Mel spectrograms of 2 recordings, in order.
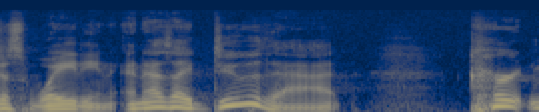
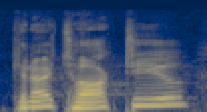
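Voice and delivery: louder, higher confrontational demand; imitating a huge guy calling the comedian out; big guy challenge; 7 semitones higher, 9 dB louder than usual. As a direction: square up, loud and blunt. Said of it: "he just goes".

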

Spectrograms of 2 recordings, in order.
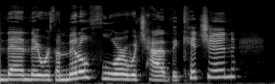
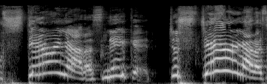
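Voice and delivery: ordinary talk

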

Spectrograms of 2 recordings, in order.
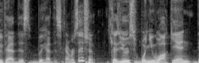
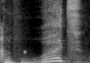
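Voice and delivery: soft, high rising incredulity; stunned, quietly pitched up; mock disbelief; 5 semitones higher, 9 dB quieter than usual. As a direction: draw out a hushed, high-pitched question. Mock disbelief at the clerk's remark.

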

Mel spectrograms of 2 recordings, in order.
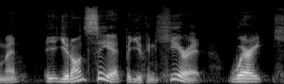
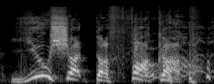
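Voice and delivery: slow, weighty threat leaning hard on fuck; stress on fuck; 6 semitones higher, much slower than usual. Retold or imitated. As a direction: drag it out and hit fuck like a man about to swing. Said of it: "And the emphasis on fuck".

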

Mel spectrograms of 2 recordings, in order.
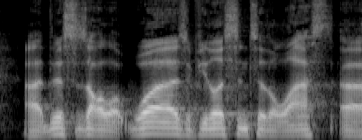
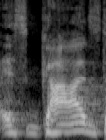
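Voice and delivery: ordinary delivery

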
